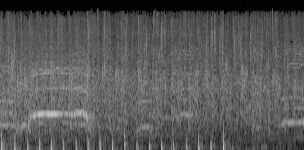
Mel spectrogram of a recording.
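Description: Light, polite applause: a steady run of crisp, evenly spaced claps for about four and a half seconds, then it stops, leaving a soft murmur of voices and room noise.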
